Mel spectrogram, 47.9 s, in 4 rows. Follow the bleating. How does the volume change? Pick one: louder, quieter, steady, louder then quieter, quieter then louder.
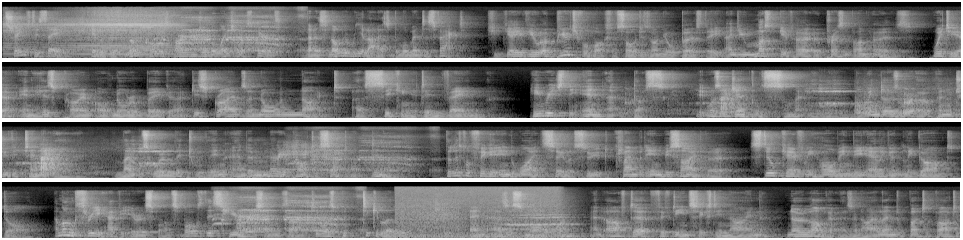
louder then quieter.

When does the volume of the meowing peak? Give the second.
43 s.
